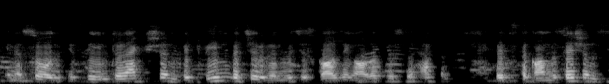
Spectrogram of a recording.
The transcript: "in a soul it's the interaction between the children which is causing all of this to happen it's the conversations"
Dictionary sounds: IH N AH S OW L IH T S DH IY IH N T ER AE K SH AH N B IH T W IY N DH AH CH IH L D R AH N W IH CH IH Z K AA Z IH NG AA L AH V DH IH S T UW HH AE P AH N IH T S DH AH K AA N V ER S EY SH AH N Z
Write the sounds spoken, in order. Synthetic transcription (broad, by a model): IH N AH S OW L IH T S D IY IH N T ER AE K SH AH N B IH T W IY N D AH CH IH L D R AH N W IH CH IH Z K AA Z IH NG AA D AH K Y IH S T UW HH AE P AH N IH T S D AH K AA N V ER S EY SH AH N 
